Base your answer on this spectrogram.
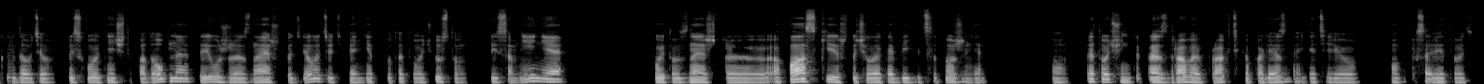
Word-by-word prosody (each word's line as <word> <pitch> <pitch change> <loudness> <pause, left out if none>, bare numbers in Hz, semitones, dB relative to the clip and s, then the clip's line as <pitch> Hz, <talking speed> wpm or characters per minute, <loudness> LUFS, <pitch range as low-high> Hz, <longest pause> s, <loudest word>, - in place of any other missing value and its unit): когда 100 0 -1
у - - -1
тебя 95 0 -2
вот 95 - -13
происходит 100 0 -1
нечто 100 -1 -3
подобное, 135 +7 +1
ты 105 0 +2
уже 100 -3 0
знаешь, 105 +2 0
что 95 -2 -7
делать, 115 +8 -1
у 100 - -1
тебя 95 0 -5
нет 100 +1 -5
вот - - -8
этого 95 0 -3
чувства 105 -1 -3
внутри 95 +1 -6
сомнения, 120 +5 +1 0.9
какой-то 100 -1 +2
вот, 95 - +1
знаешь, 105 +1 +2
э, 100 - 0
опаски, 105 +5 +5
что 105 -1 -4
человек 100 0 +1
обидится, 95 0 -2
тоже 105 -2 -2
нет. 95 0 -6 0.6
Вот. 95 0 -5 0.2
Это 125 0 +2
очень 115 -4 -1
такая 105 0 +3
здравая 100 0 +4
практика, 100 +3 -1
полезная, 100 +7 -1
я 95 - -3
те 95 - -7
её 95 +1 -2 0.3
могу 100 +4 -4
посоветовать. 95 -1 -2
100 Hz, 170 wpm, -25 LUFS, 95-105 Hz, 0.9 s, опаски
